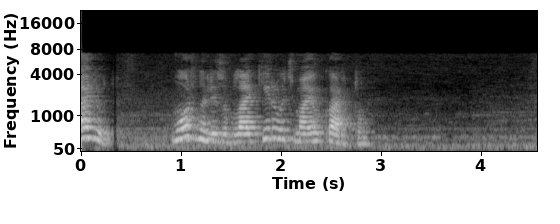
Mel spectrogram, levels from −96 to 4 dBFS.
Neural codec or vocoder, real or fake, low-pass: none; real; 7.2 kHz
